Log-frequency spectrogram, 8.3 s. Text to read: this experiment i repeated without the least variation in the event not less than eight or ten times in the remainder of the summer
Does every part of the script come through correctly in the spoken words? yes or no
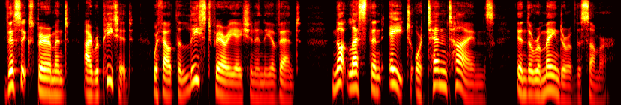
yes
